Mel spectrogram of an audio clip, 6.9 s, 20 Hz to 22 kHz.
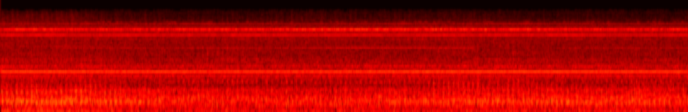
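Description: A steady helicopter engine drone in the X-Plane 11 flight simulator, air ambulance helicopter, with rotor thrum and a high whine, loud and continuous, holding at constant power throughout.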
